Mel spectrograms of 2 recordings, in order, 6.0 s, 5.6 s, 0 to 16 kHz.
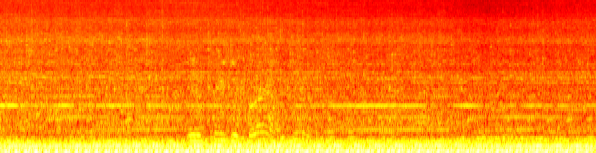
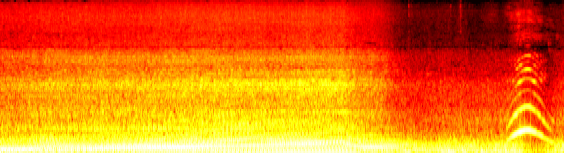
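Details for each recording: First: LS-swapped OBS short-bed truck after a second shop fixed the first swap, with fuel line redone after a gas leak: a deep V8 idle thumping at a steady beat, with music over it; the engine keeps running without dying. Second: LS-swapped OBS short-bed truck with turbo 400, no mufflers, first drive in three years: loud open V8 pulling smoothly with rising pitch on acceleration, then easing off; runs clean, just needs mufflers.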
